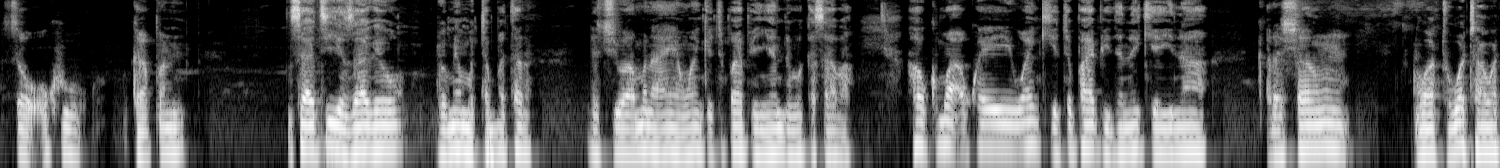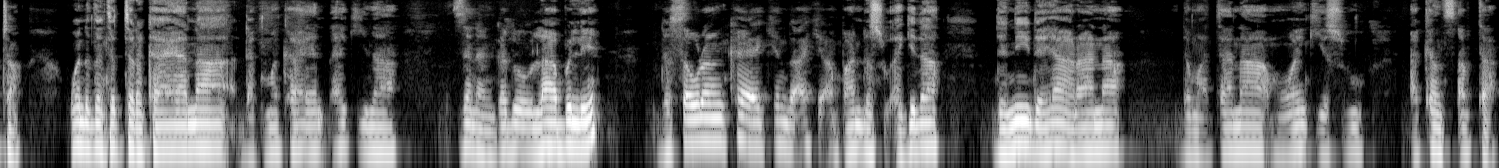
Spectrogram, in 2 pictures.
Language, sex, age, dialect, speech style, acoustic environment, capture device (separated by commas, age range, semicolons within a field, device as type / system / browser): Hausa, male, 45-54, Nigeria - Katsina, happy; excited; focused, people talking; nature, mobile / Linux / Chrome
